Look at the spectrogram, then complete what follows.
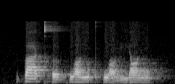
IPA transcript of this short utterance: p ä˦ kʰ ɤ̰˨˩ k w ɑ˨˦ ŋ pʰ w ɑ̰˨˩ ŋ j ɑ˥˨ ŋ

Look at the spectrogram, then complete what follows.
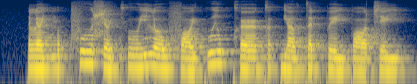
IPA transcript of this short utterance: l ɐ˨˩ j ŋ ɐ˨ p̚ f uː˥ s ɵ˨˩ ɥ t̪ʰ uː˨˥ j l o˨ w f ɔː˨˩ j kʷ iː˥ w kʰ œː˨ k ɐ˧ k̚ j ɐ˨˥ w t̪ ɐ˧ t̚ p e˨ j p ɔː˨˩ t͡s e˨ j

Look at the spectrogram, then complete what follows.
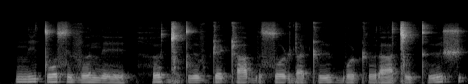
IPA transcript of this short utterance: n i t o s ʉ v ɵ n e | h ɵ ɡ͡ǀ o t l ʉ v ʈ e ʈʰ a b ɵ s o ɖ ɽ a ʈʰ ʉ b o ʈʰ ɵ ɾ a ǀ ʉ kʰ ʉ ʃ

